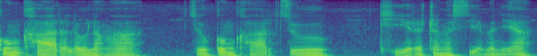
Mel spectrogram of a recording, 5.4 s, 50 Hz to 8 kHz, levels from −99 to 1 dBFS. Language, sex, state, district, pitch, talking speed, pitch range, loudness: Mizo, male, Mizoram, Aizawl, 100 Hz, 155 wpm, 90-105 Hz, -21 LUFS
